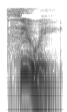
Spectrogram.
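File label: "thewy", British English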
